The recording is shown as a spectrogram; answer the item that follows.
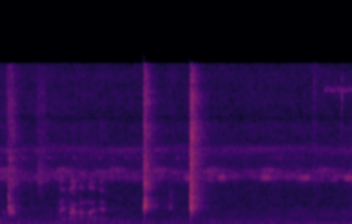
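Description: Steady high-pitched insect drone, with two sharp clicks about two seconds in and faint voices in the background.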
